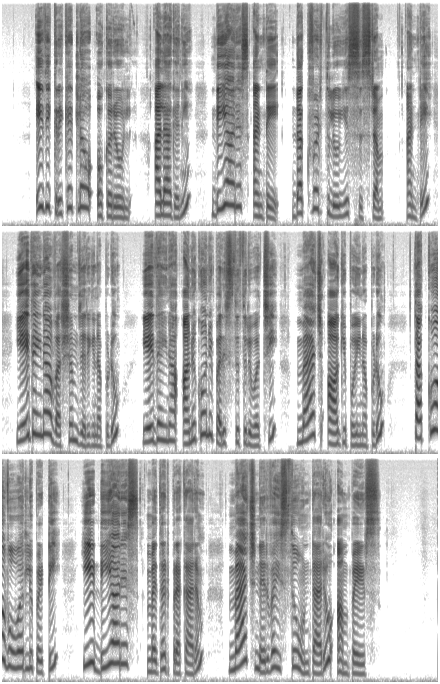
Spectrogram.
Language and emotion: Telugu, neutral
